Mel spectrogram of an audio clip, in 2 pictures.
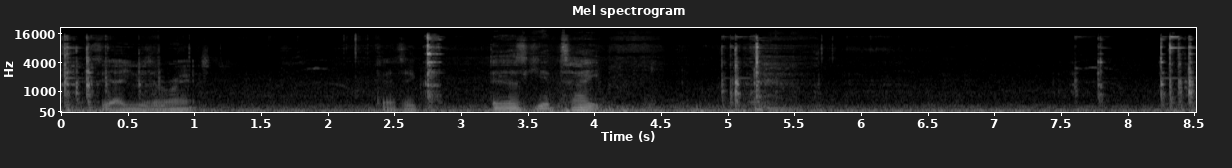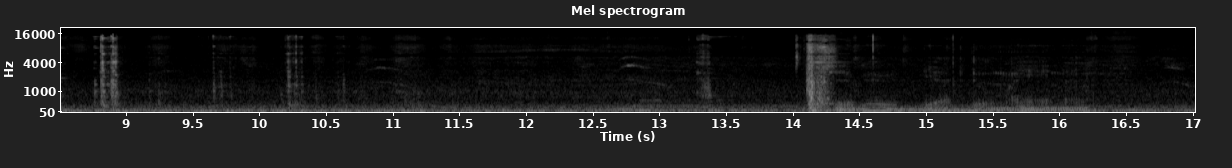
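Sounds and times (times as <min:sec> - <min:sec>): wrench clicking and clanking: 0:07.6 - 0:09.1.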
